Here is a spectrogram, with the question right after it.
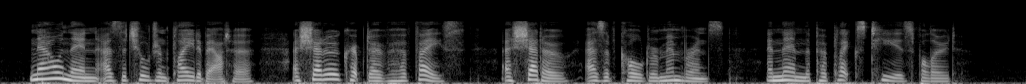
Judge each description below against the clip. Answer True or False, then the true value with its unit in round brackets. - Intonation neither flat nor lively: True (4.0 semitones)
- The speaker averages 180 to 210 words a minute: False (160 wpm)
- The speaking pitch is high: False (170 Hz)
